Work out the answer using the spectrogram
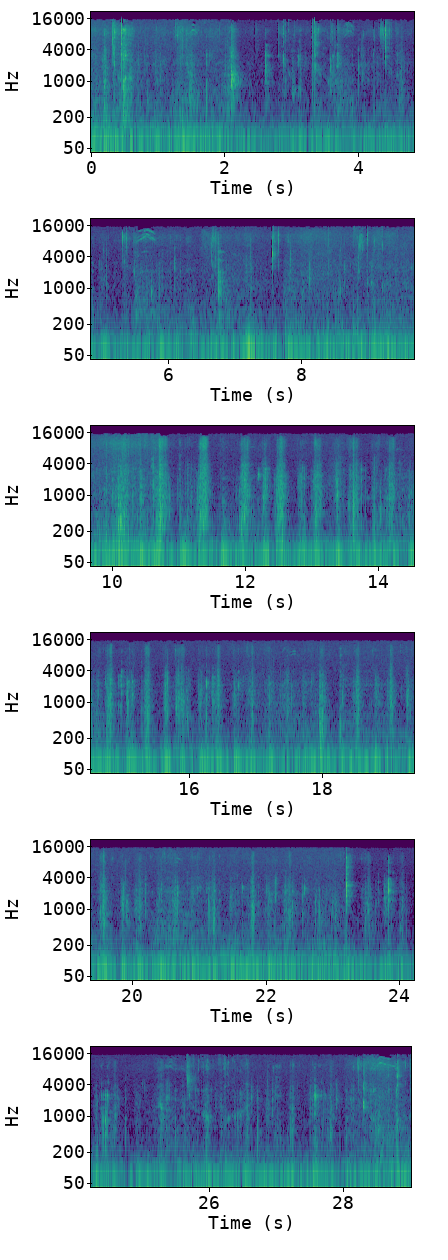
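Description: Close-miked chewing and crunching of chocolate cookies softened in chocolate milk, many small crisp crunches throughout, with one sharper crunch about seven seconds in.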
